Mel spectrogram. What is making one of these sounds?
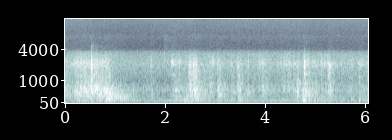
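Men scuffle and thud against wood.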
